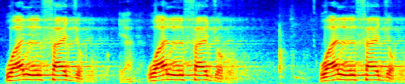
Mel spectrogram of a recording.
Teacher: Jadi qalqalahnya qalqalah kecil, sekalipun ra-nya tafkhim.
